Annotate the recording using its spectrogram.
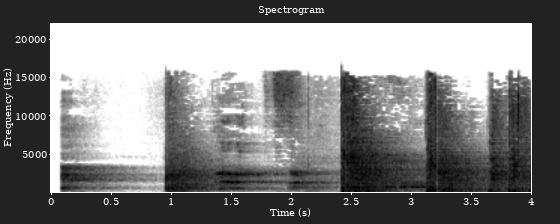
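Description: Logo-intro sound effects: a ringing, several-pitched tone that dies away over the first second, then a burst of noise about a second in, and a louder, fuller burst with deep thuds from about two and a half seconds in.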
